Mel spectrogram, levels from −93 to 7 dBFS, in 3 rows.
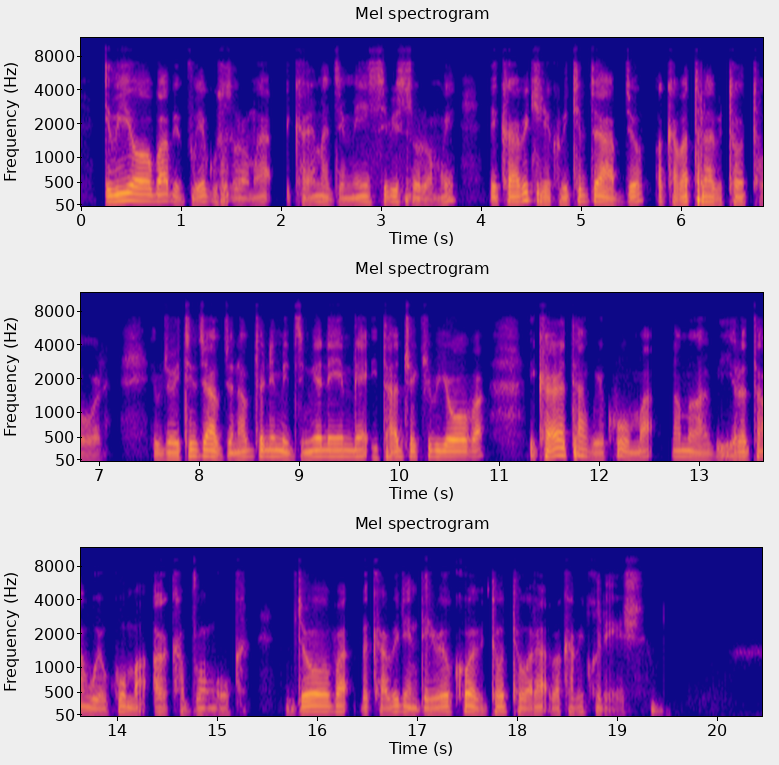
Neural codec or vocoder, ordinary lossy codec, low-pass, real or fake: codec, 16 kHz, 2 kbps, X-Codec, WavLM features, trained on Multilingual LibriSpeech; Opus, 32 kbps; 7.2 kHz; fake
